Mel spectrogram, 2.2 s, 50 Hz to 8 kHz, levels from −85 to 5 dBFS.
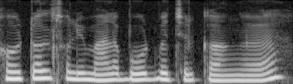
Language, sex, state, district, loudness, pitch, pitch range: Tamil, female, Tamil Nadu, Nilgiris, -12 LUFS, 220 Hz, 200-245 Hz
